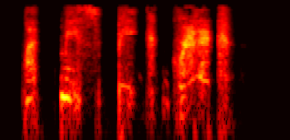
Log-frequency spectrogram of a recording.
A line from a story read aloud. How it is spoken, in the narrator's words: she wheezed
